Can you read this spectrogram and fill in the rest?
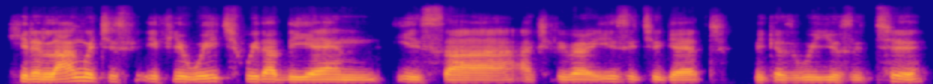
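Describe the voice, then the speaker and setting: A man's voice: medium pitch, steady tone, moderate pace, darkish tone, no room sound. A man from Chile, giving a presentation as a freediving instructor and speaking hesitantly with many filler sounds. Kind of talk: forum presentation talk.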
